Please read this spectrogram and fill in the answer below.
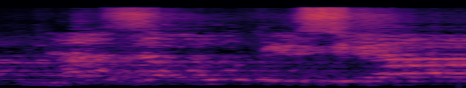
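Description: A choir and large congregation singing a hymn together, many voices at once. A line begins just after a brief dip, with the hiss of the singers' sibilants about half a second in and again near the end.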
